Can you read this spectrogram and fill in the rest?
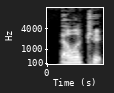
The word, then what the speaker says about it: Ellicott: Ellicott is how it's pronounced.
